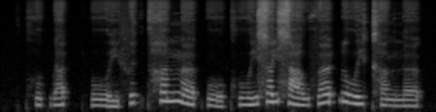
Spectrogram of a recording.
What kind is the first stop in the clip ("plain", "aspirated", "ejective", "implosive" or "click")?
aspirated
